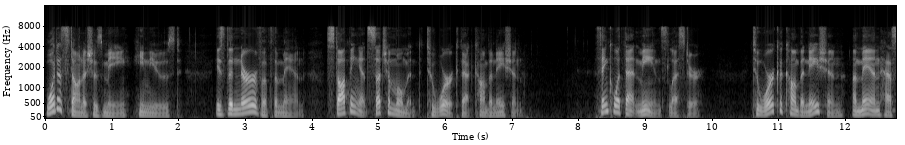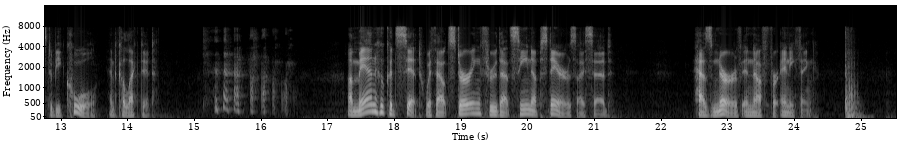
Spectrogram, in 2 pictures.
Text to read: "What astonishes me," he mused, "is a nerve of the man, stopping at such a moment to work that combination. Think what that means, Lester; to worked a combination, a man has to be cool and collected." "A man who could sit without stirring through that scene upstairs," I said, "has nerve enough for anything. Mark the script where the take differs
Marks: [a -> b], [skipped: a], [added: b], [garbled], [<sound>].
"What astonishes me," he mused, "is [a -> the] nerve of the man, stopping at such a moment to work that combination. Think what that means, Lester; to [worked -> work] a combination, a man has to be cool and collected." [laugh] "A man who could sit without stirring through that scene upstairs," I said, "has nerve enough for anything. [thud]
